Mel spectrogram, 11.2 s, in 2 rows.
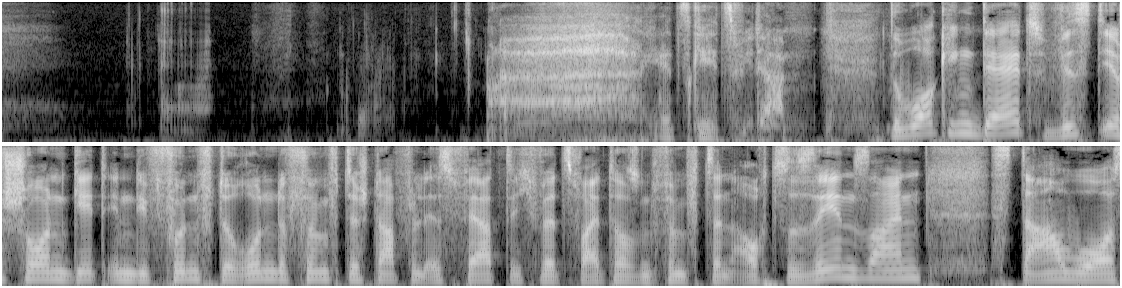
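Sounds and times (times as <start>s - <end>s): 
person sipping a drink: 0.0s - 3.3s
swallowing: 0.6s - 3.2s
speech: 3.3s - 11.1s.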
